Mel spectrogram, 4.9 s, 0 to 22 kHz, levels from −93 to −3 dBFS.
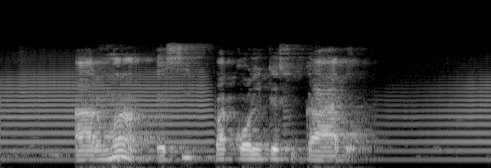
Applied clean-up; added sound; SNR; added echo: none; Trumpet; 13 dB; reverberation time 0.8 s.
